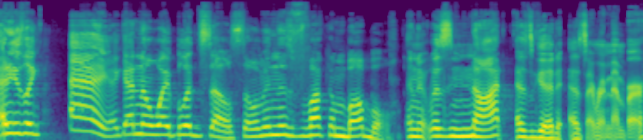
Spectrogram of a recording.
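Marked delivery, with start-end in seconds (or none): 0.7-3.9 put-on New York Brooklyn accent. Recalling a TV character, the speaker quotes him in a Vinnie Barbarino Brooklyn accent. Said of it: "with a Brooklyn accent".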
